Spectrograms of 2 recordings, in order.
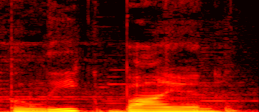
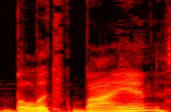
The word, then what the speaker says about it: balikbayan: So just a quick pronunciation tip, it is not balikbayan. Sometimes non-natives say it pretty quickly like myself, but balikbayan.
